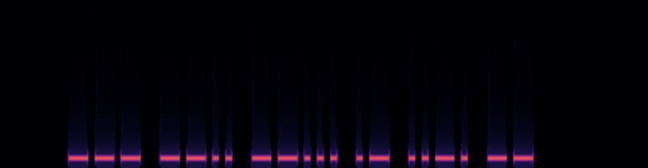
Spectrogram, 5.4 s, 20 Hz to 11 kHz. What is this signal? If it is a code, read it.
Morse code, heard as a keyed tone, about 22 wpm, 700 Hz. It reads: OZ7AFM
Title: DXCC-100 Call Signs - 6 Characters - Repeated 3x - 22wpm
